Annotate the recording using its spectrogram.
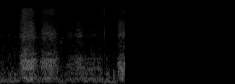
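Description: Faint hiss of gym room noise with a few soft breathy puffs, cutting off abruptly to total silence about a second and a quarter in.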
